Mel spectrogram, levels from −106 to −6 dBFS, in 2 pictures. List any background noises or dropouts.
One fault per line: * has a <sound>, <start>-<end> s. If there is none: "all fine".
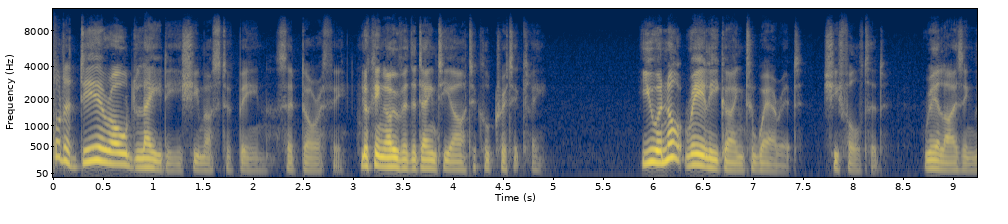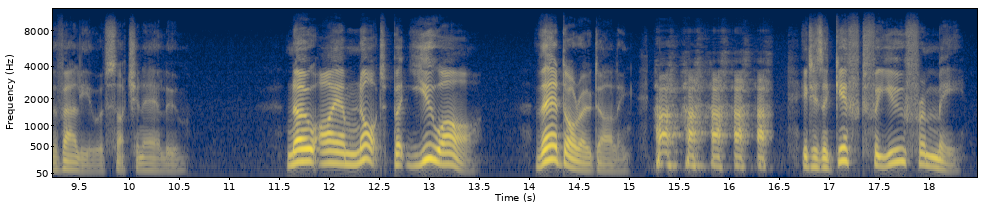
* has a laugh, 15.2-16.4 s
